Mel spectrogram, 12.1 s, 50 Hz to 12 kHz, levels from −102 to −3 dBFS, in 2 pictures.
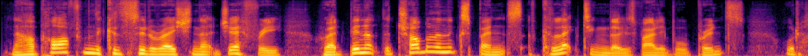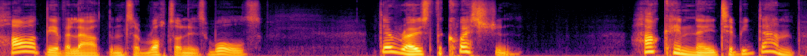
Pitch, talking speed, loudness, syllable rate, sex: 145 Hz, 200 wpm, -20 LUFS, 6.4 syllables/s, male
